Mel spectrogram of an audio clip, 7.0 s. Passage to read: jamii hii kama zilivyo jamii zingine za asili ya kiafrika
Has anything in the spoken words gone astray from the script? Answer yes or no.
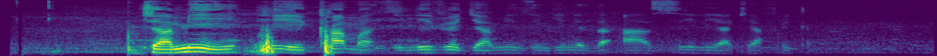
no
